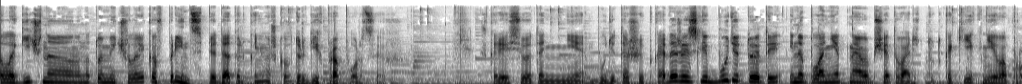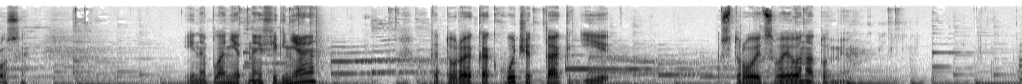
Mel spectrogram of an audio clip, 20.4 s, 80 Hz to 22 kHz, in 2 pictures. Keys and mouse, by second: 0.0-20.4 typing, 9.5 click, 12.6 click, 13.1 click, 15.6 click, 18.1 click, 19.0 click.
